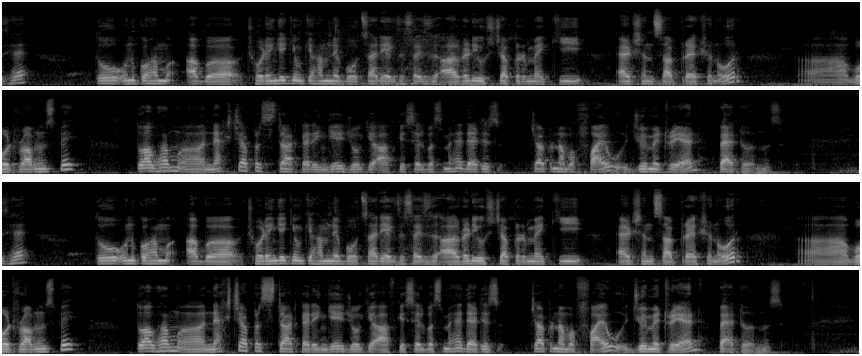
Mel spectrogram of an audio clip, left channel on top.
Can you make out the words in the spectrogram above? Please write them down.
है। तो उनको हम अब छोड़ेंगे क्योंकि हमने बहुत सारी एक्सरसाइज ऑलरेडी उस चैप्टर में की, एडिशन, सब्ट्रैक्शन और वर्ड प्रॉब्लम्स पे। तो अब हम नेक्स्ट चैप्टर स्टार्ट करेंगे जो कि आपके सिलेबस में है, that is chapter number 5, geometry and patterns.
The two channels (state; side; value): normal; both; correlation 0.49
